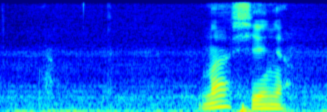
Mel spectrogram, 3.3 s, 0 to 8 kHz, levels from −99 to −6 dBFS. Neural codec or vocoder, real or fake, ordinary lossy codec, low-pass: none; real; AAC, 48 kbps; 7.2 kHz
